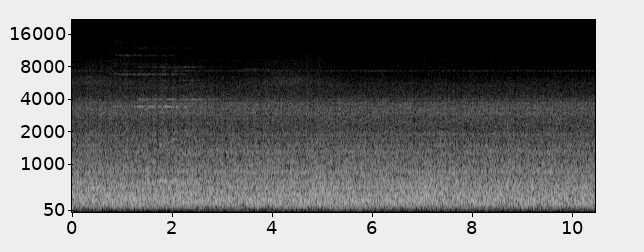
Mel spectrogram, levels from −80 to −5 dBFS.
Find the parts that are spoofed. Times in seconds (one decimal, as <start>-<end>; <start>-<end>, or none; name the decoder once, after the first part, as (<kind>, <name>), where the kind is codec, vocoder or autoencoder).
0.0-2.2 (vocoder, BigVGAN v2); 2.9-10.5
